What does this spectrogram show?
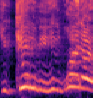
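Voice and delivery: freaked-out yelling, very high and very loud. Retelling a supervisor's reaction to the news: imitating someone yelling. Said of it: "he's yelling at me".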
